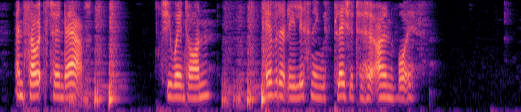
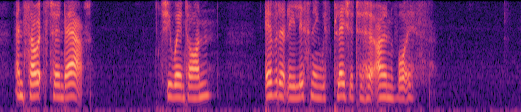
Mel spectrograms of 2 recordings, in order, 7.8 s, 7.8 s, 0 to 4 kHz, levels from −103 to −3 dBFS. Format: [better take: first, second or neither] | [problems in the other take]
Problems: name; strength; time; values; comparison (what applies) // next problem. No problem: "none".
second | noise reduction (classical method log-MMSE)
